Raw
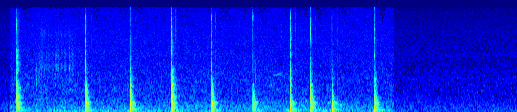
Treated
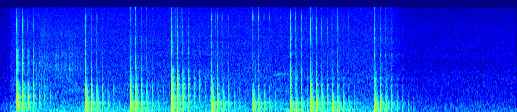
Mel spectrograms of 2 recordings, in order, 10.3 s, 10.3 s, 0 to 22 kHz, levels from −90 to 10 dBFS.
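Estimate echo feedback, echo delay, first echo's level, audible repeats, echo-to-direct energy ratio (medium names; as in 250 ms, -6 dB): 56%, 111 ms, -5.0 dB, 6, -3.5 dB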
